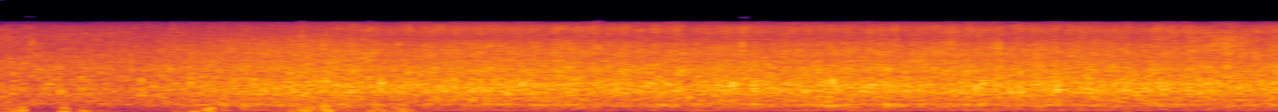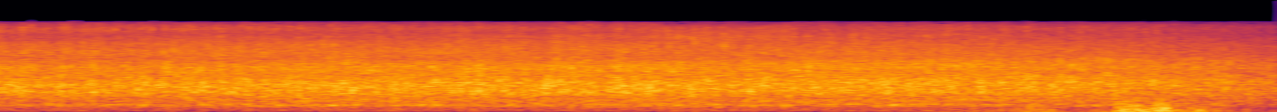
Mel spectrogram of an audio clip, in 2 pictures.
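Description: Water rushes and splashes steadily over rocks.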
